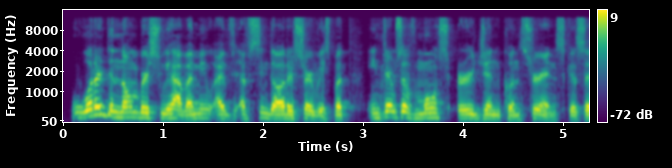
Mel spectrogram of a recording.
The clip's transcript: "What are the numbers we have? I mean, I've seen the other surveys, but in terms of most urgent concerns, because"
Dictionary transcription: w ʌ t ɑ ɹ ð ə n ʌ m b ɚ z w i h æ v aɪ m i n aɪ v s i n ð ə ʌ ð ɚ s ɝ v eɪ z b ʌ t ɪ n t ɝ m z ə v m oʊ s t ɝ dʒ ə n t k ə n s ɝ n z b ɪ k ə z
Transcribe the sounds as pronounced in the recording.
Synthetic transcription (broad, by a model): w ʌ t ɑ ɹ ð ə n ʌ m b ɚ s w i h æ v aɪ m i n aɪ v s i n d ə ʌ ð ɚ s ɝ v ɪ s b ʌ t ɪ n t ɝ m s ə v m oʊ s t ɝ dʒ ə n t k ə n s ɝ n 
